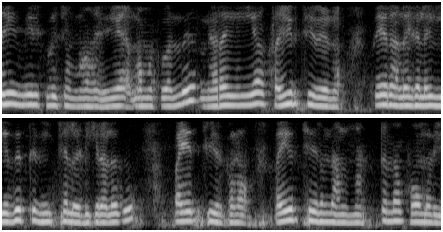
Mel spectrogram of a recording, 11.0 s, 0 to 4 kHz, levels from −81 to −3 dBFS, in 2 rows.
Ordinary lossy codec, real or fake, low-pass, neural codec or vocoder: none; fake; 3.6 kHz; autoencoder, 48 kHz, 32 numbers a frame, DAC-VAE, trained on Japanese speech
